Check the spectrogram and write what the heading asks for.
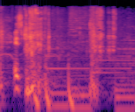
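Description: Light background music under one spoken word, with a few sharp knocks and handling sounds from a camera rig being grabbed in a hurry, as if it were about to fall.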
